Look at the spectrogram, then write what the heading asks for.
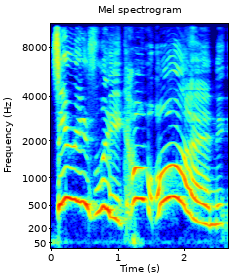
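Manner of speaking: high exasperated groan of disbelief. Real, not acted. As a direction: throw up your hands in disbelief. Exasperated at Megan's denial.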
